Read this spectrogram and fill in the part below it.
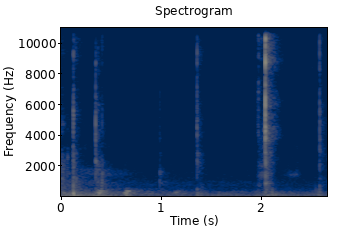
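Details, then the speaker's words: Subaru EJ255 from 2006 Legacy 2.5GT, rod-knocked engine being disassembled: sharp metallic clicks as cylinder one connecting rod is rocked by hand, bearing worn away completely with metal shards; other rods have no play. "hear that there is no freaking bearing left"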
